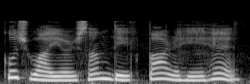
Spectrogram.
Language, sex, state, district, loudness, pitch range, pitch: Hindi, female, Assam, Kamrup Metropolitan, -12 LUFS, 195-255 Hz, 225 Hz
